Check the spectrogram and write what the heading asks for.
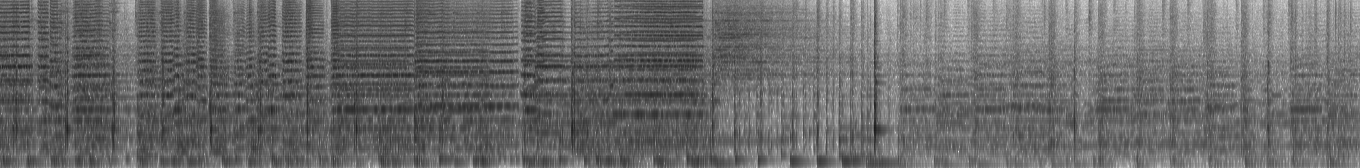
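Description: High school marching band playing its field show: full brass with drum hits, dropping to a softer, thinner passage about halfway through.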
